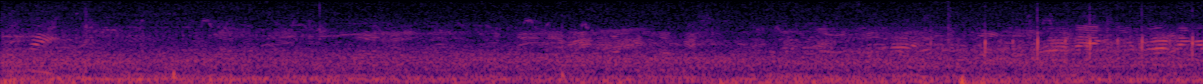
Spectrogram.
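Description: Faint honking calls of geese, sparse at first and coming more often in the last second or so.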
